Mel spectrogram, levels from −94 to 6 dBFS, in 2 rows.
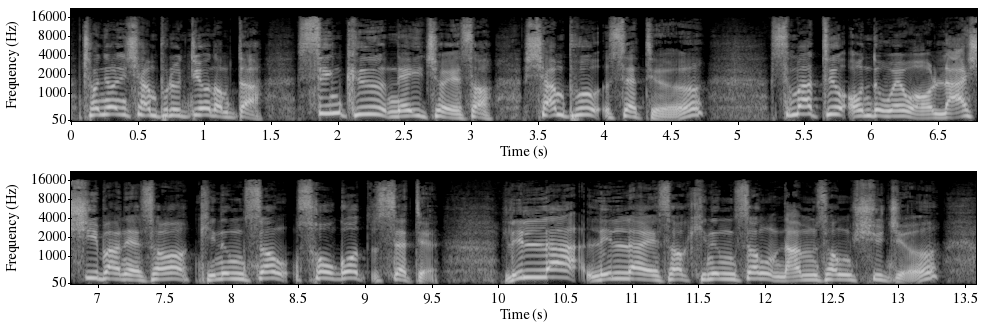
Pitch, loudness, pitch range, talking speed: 210 Hz, -20 LUFS, 190-235 Hz, 230 characters per minute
